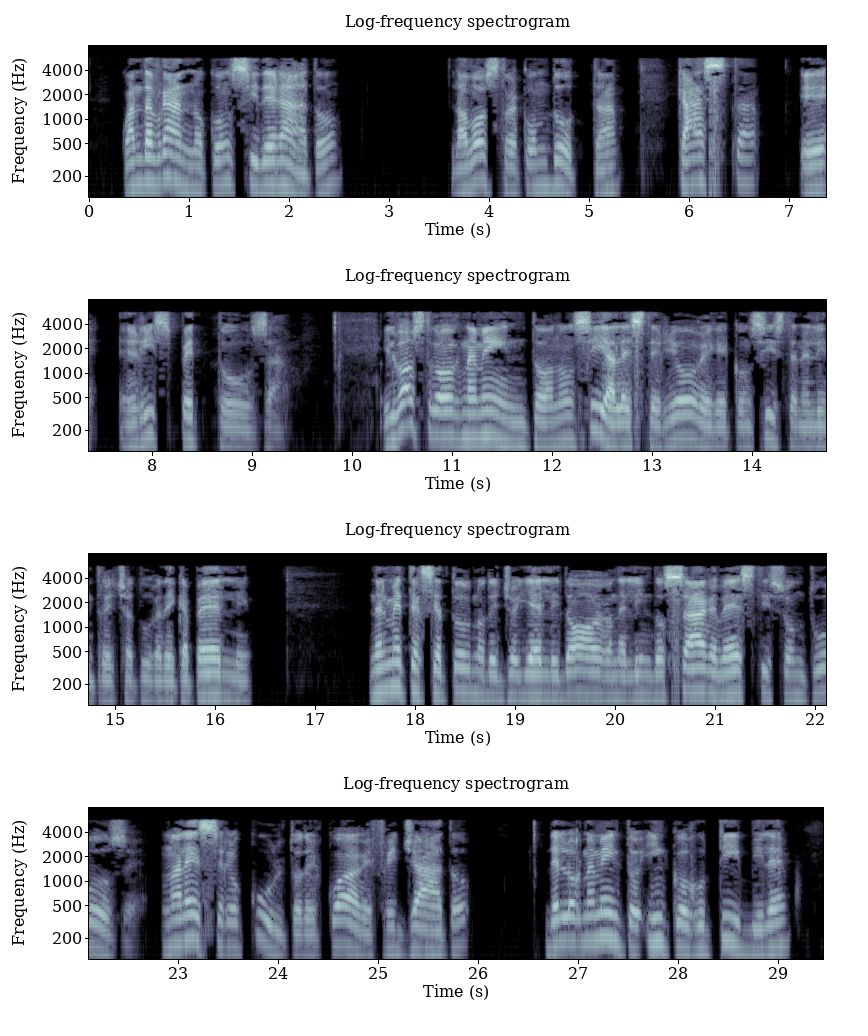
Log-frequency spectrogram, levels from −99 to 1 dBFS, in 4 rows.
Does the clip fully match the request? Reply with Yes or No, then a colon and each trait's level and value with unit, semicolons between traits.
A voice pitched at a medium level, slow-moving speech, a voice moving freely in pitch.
No: medium, 145 Hz; slow, 75 wpm; average, 4.2 semitones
